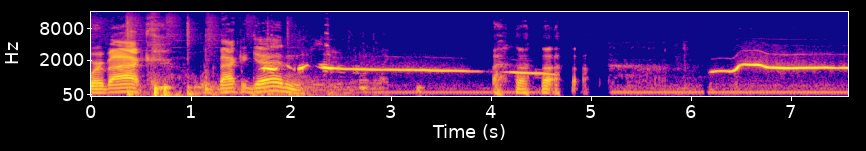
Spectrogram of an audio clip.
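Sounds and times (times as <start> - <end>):
speech: 0.1 - 2.2, 4.2 - 4.8
person whistling: 1.7 - 4.6, 6.2 - 7.5.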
